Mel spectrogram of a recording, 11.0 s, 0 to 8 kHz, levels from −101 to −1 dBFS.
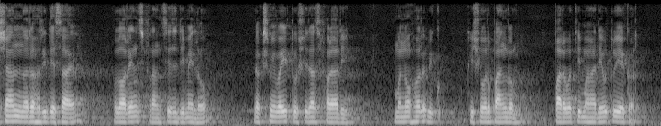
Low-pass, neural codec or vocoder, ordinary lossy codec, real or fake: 7.2 kHz; codec, 16 kHz, 16 kbps, FunCodec, trained on Chinese and English, 50 frames a second; none; fake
